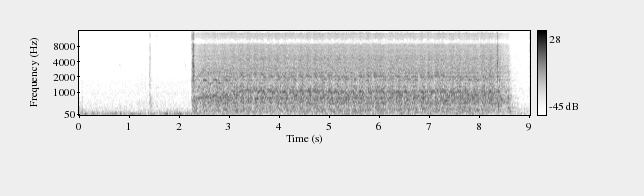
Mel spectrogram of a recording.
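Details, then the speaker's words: 1995 Ford Bronco parked for years, fuel tank out and fuel pump burned up: steady, even cranking about 3.5 turns per second for six seconds while a reading stays at 30–38. It never catches; crank, no start. "just staying at that 30 35 38 it ain't going to run for you it look like"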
